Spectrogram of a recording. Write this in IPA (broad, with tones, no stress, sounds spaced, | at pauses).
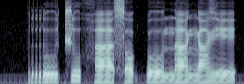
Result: r uː˨ t͡ʃ u˦ h aː˨ s ɔ˨˦ k͡p oː˨ n a˨ ŋ a˨ ɣ ɪ˨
